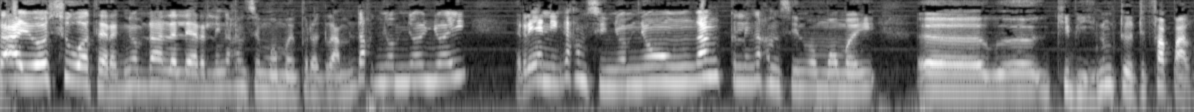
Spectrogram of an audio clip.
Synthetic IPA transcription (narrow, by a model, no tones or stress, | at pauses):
sajɔːsiwɔtɛɾɛk̚ɲɔːmdɐŋlɐlɛɾɐliŋɡɐxɐmsimɔmɔjpɾɔɡɾamndɐxɲɔmɲɔɲɔj | ɾɛnjiŋɡɐxɐmsiɲɔmɲɔɡaŋkliŋɡaxɐmsinmɐmɔmɔj | kibinumtəːtifapːal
